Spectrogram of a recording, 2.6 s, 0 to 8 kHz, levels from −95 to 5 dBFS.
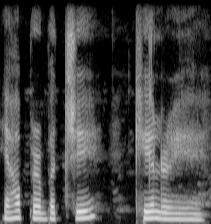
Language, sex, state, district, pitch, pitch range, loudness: Hindi, female, Arunachal Pradesh, Longding, 225 Hz, 210-250 Hz, -16 LUFS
